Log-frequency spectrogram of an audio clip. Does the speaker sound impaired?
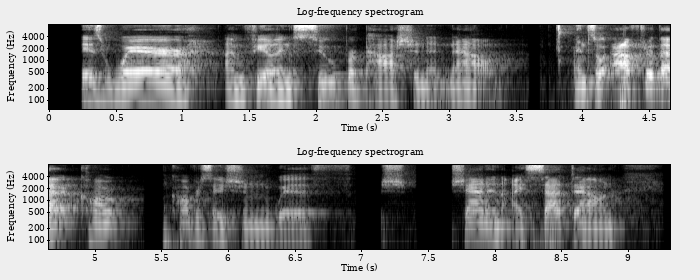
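Yes: stutter; speech impediment, once felt as a reason not to speak up; past fear that speech would be garbled or caught in throat; here repeated sounds, blocks.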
